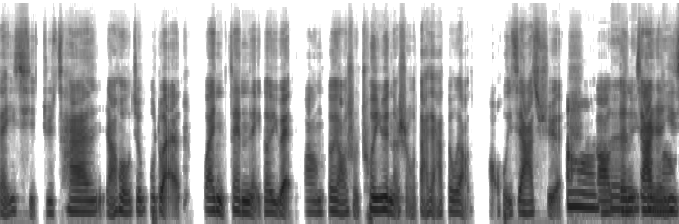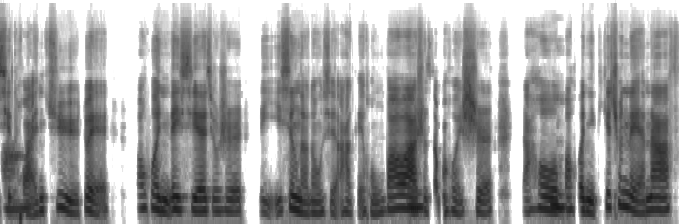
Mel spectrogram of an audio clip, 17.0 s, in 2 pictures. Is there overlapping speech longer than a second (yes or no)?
yes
